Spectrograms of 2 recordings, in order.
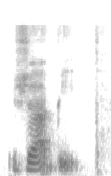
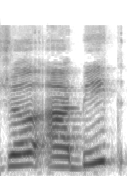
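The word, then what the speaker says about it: j'habite: You will be pronouncing together because it is following लेज़ियो। लेज़ियो means a consonant is फॉललोड बाय a vowel. इसको हम कैसे pronounce करेंगे? We will be pronouncing it एज जाबीत। हाउ we will pronounce this? जाबी। जाबीत। इट इज़ नॉट ज आबीत नपबीत एंड हाबीत इट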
